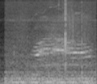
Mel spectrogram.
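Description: A house cat gives a single drawn-out meow, close and fairly clear over a low background hum, lasting about a second.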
